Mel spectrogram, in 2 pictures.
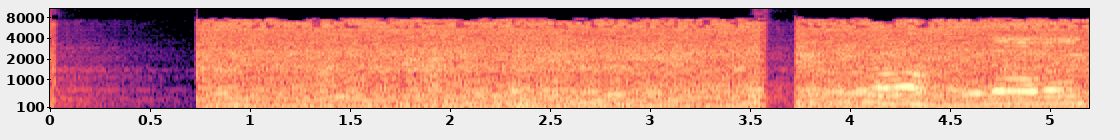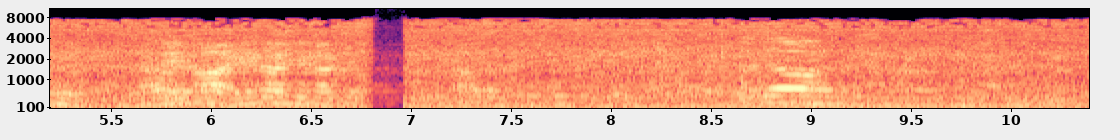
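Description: A crowd of men talk and shout over one another close by, outdoors.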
